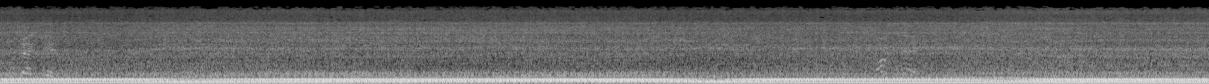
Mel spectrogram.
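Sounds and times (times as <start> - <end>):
diesel truck engine droning: 0.0 - 12.0.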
